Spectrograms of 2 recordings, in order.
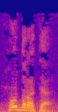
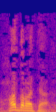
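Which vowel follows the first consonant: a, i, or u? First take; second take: u; a. First: The first vowel is a short u. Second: The first vowel is a short a. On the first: "وضمها" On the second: "بفتح الحاء"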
